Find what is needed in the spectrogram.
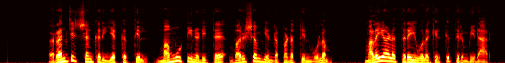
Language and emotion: Tamil, neutral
